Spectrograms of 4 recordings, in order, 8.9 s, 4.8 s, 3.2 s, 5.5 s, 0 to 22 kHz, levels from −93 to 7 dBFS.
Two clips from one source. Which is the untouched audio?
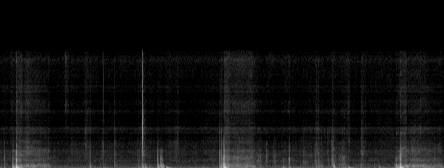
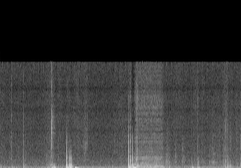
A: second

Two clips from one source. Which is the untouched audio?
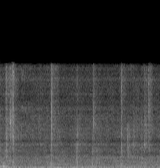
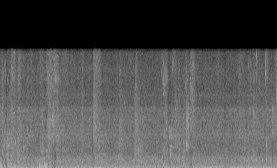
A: second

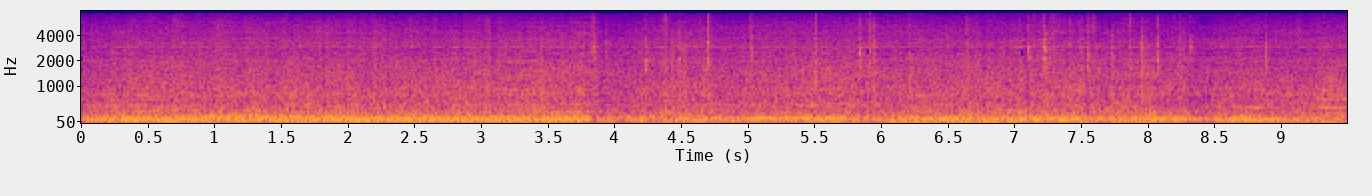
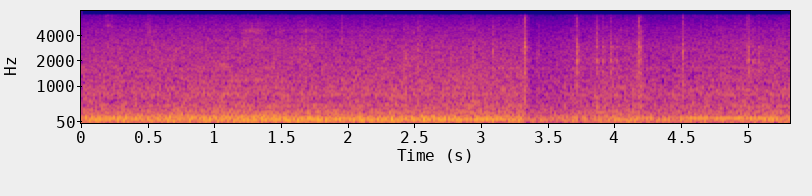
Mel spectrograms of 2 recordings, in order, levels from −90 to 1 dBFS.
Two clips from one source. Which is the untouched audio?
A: second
